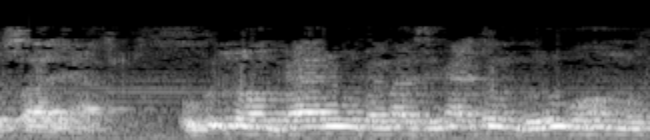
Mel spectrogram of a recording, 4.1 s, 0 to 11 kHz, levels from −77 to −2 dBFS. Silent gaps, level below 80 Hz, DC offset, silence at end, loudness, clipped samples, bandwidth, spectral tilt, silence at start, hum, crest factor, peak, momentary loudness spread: none; -38 dBFS; under 0.1%; 0 s; -11 LUFS; under 0.1%; 5.6 kHz; -11.5 dB/octave; 0 s; none; 10 dB; 0 dBFS; 11 LU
